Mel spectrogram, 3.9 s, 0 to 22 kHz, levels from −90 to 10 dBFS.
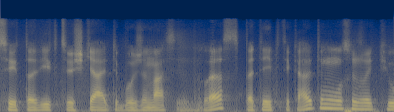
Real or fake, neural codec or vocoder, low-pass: fake; codec, 24 kHz, 0.9 kbps, WavTokenizer, large speech release; 10.8 kHz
